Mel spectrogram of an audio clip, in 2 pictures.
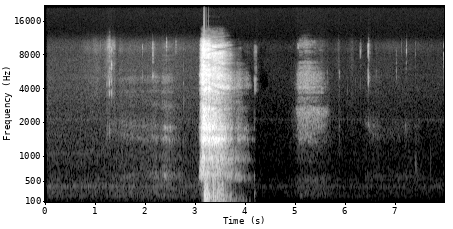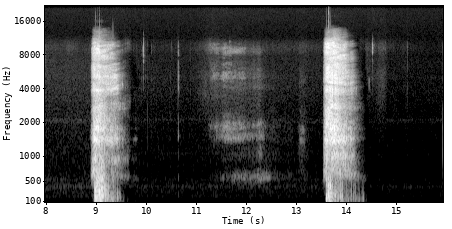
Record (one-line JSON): {"exhalation_length": "16.0 s", "exhalation_amplitude": 31883, "exhalation_signal_mean_std_ratio": 0.22, "survey_phase": "beta (2021-08-13 to 2022-03-07)", "age": "18-44", "gender": "Female", "wearing_mask": "No", "symptom_none": true, "smoker_status": "Ex-smoker", "respiratory_condition_asthma": false, "respiratory_condition_other": false, "recruitment_source": "REACT", "submission_delay": "14 days", "covid_test_result": "Negative", "covid_test_method": "RT-qPCR"}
